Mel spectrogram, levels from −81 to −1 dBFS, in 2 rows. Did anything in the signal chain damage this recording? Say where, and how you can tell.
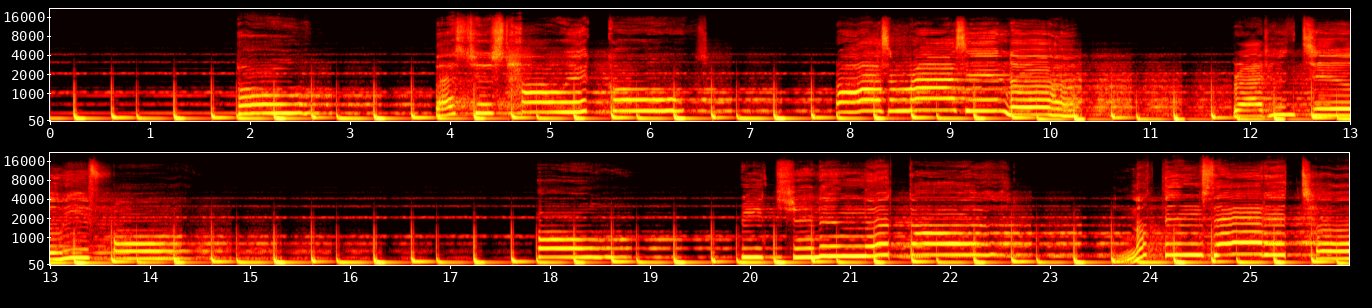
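No, nothing in the signal chain audibly damaged this audio, and the signal holds steady with no breaks, level jumps or added noise at any point.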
